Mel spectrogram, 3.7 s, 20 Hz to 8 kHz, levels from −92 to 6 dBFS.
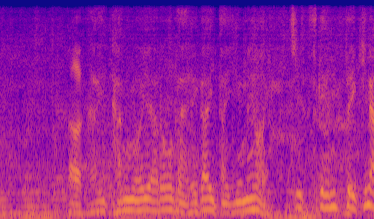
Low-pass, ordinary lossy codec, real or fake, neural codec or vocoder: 7.2 kHz; none; fake; codec, 24 kHz, 6 kbps, HILCodec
